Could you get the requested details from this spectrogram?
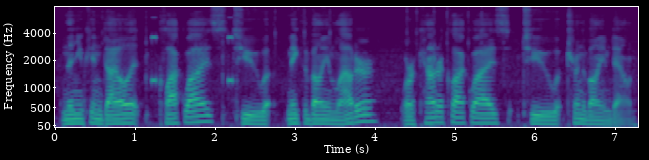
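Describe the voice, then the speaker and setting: A man with a mid-range voice hosts a step-by-step product tutorial, keeping it casual and plainly instructional and calling his viewers "guys." There's a faint hiss or hum on the recording.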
